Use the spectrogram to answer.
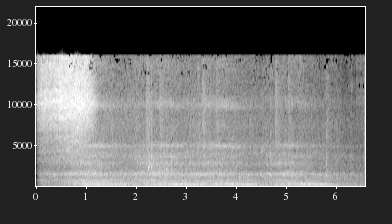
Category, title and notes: Sound effects > Vehicles
A tram passing by from distance on Insinöörinkatu 23 road, Hervanta aera. Recorded in November's afternoon with iphone 15 pro max. Road is wet.
rain, tampere, tram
